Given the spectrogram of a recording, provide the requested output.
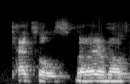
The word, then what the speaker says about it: quetzal: know i just say ketzel's but i don't know if that's right in the most americanized way possible i'd say like quetzal like pretzel that's the one yeah that might be how it's pronounced i just don't know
